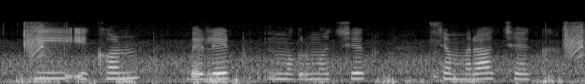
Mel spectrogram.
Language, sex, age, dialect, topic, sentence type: Magahi, female, 41-45, Northeastern/Surjapuri, agriculture, statement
